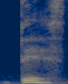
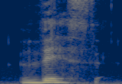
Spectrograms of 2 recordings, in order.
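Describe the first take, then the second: First: The first sound is a stop, like a 'd'. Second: The first sound is a fricative with tongue at teeth. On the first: "That's in Ireland how they would, some people, how they would pronounce their T H's" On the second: "it's bringing your tongue to your teeth ridge"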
